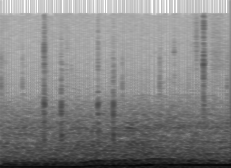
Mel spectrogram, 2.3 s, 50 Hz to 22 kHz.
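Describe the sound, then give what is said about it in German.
An M2 sports car's exhaust burbles on downshifting or lifting off the throttle: a loud, steady low engine rumble broken by several scattered sharp pops and crackles. “Beim Runterschalten oder vom Gas gehen gibt es so ein Auspuffbrabbeln.”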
